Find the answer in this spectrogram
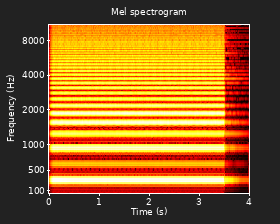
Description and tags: FM Strings Ds4
An analog-esque strings ensemble sound. This is the note D sharp of octave 4. (Created with AudioSauna, as always.)
strings, synth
